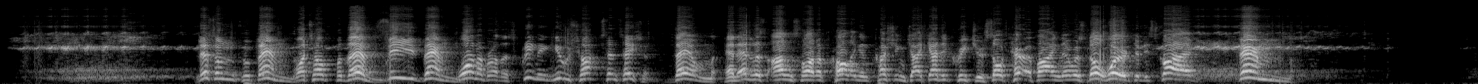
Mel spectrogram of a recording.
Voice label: Radio Spot; Granny Creech's radio spot crypt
